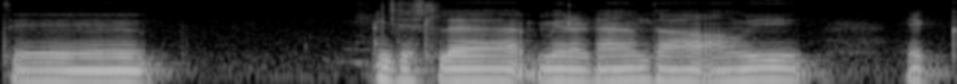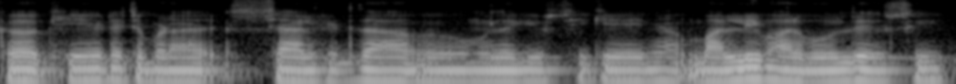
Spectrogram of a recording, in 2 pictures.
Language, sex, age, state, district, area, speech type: Dogri, male, 30-45, Jammu and Kashmir, Udhampur, rural, spontaneous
